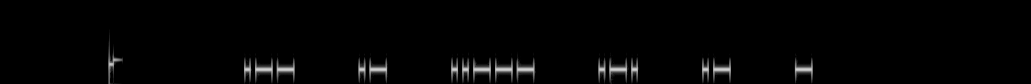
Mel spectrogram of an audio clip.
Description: Morse code, heard as a keyed tone, about 22 wpm, spaced as for 10 wpm, 700 Hz. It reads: WA2RAT
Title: USA Call Signs - 4x Character Spacing - 22wpm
